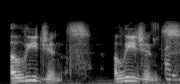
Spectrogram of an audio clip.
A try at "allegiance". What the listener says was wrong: Allegiance. Allegiance. Allegiance.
